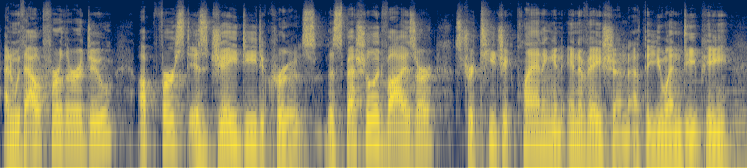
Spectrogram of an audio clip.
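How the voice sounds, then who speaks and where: A man hosting a podcast, reading a scripted intro and asking interview questions in an upbeat, clear way. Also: on the high side, moderate pace, hardly any pauses, sharp tone. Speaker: podcast host.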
